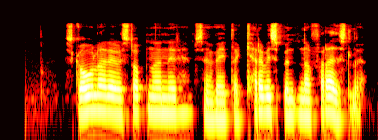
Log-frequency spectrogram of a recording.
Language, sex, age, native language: Icelandic, male, 20-29, Icelandic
